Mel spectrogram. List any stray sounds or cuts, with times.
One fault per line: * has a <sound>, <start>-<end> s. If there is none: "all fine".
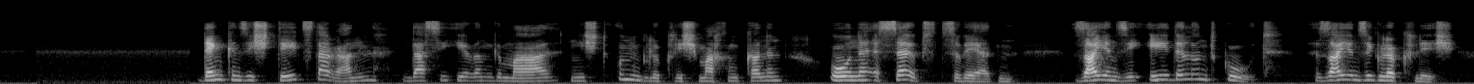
all fine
